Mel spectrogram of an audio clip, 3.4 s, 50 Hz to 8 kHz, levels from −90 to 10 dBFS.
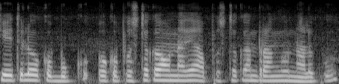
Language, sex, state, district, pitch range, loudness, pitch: Telugu, male, Telangana, Mahabubabad, 165-180 Hz, -16 LUFS, 175 Hz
